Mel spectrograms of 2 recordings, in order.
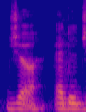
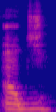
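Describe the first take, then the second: First: The vowel is long, like eege. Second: The vowel is short, as in edge. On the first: The speaker calls it wrong. "you don't say it like that" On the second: The speaker calls it right. "you say edge"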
